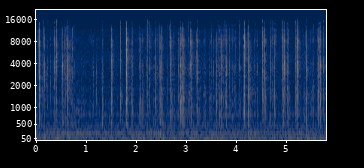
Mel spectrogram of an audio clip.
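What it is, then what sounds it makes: Plastic computer keyboard being typed on. Fingertips of both hands type fast on a full-size white plastic computer keyboard with hollow keys resting on a wooden desk. About thirty quick, bright, clicky key taps patter in an uneven rhythm, each dying out almost instantly, over a faint steady low hum.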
